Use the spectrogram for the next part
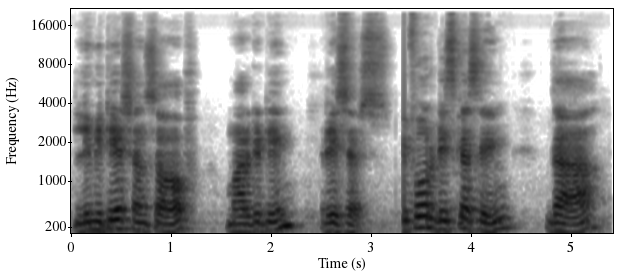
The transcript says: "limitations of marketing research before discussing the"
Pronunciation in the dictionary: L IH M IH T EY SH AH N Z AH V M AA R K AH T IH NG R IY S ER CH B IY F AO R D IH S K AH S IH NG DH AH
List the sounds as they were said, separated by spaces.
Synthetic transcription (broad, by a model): L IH M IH T EY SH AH N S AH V M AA R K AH T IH NG R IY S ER S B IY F AO R D IH S K AH S IH NG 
